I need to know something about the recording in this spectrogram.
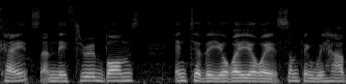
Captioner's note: hebrew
